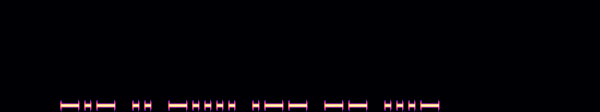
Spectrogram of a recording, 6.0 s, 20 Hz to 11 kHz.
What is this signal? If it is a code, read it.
Morse code, heard as a keyed tone, about 20 wpm, 700 Hz. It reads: KI6WMV
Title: Speed Racing - USA 2x3 Call Signs 17wpm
